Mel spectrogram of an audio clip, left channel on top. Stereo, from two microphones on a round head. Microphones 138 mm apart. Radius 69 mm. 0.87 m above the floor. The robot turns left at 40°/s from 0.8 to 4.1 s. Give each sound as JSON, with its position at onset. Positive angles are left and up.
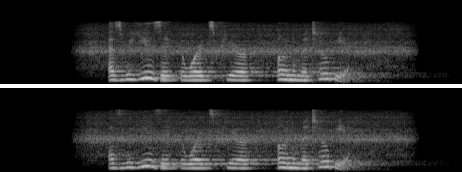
{"t": 1.1, "sound": "a woman speaking", "azimuth_deg": 70, "distance_m": 0.5}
